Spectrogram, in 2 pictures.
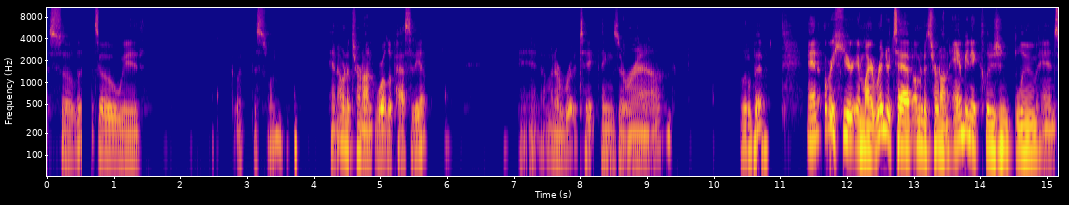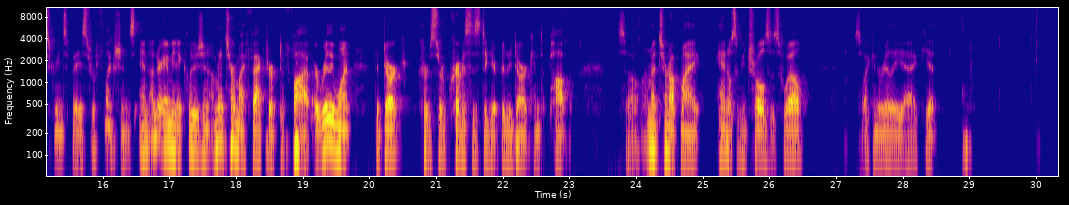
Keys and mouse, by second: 17.7-18.8 drag, 22.8 click, 23.9 click, 25.0-28.9 drag, 29.3 middle click, 30.0 shift+click.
